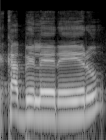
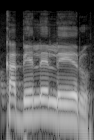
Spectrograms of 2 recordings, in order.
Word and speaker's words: cabeleireiro: no pé da pronúncia tipo cabeleireiro cabeleireiro que é cabeleireiro mas eu acho que é muito mais legal cabeleleiro é sobrancelha que eu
